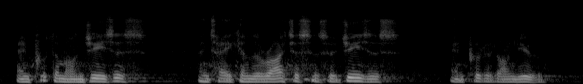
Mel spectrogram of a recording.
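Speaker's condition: Parkinson's disease; varying

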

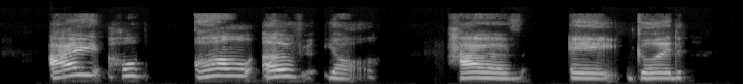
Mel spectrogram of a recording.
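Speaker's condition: Stuttering; took years to speak openly about it; coughs often, voice tearful at one point; stutter hard to notice when speaking, per listener; prolonged sounds, blocks

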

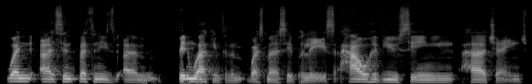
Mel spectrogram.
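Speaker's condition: No condition

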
